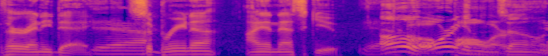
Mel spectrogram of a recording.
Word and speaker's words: Ionescu: Sabrina Ionescu. Yeah. Oh, Oregon baller. zone. Yeah. Yeah, absolute superstar. She at one point in the fourth quarter You is said it right. Ionescu, you nailed it.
